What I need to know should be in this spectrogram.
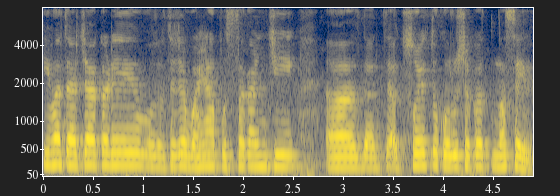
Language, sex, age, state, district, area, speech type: Marathi, female, 30-45, Maharashtra, Amravati, urban, spontaneous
